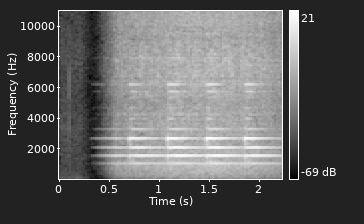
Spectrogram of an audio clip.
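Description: A train hauling highly flammable Bakken crude oil rolls through downtown Seattle, a loud, close rumble that swells in quickly with steady tonal ringing over it.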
